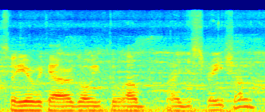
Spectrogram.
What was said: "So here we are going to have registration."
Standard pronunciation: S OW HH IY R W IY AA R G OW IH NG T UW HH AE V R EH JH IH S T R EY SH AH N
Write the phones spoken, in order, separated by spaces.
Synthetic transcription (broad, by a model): S OW HH IY R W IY AA R G OW IH NG T UW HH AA B R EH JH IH S T R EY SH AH N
